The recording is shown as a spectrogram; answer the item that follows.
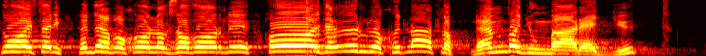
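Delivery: mock, very high, very loud eager delight, gushing. Retelling a person from years ago greeting the speaker, imitating an enthusiastic voice. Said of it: "de ezt a lelkesen mondta".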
